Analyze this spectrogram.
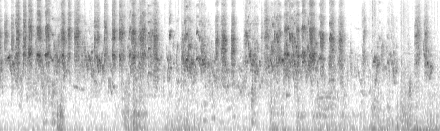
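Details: Companion budgerigars give a long, unbroken run of harsh squawky chirps and buzzy squeaks, pulsing several times a second, with a few louder squawks near the start.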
